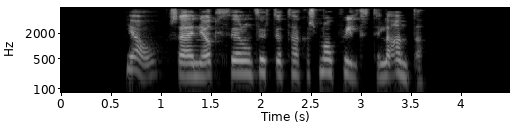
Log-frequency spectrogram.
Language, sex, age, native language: Icelandic, female, 30-39, Icelandic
